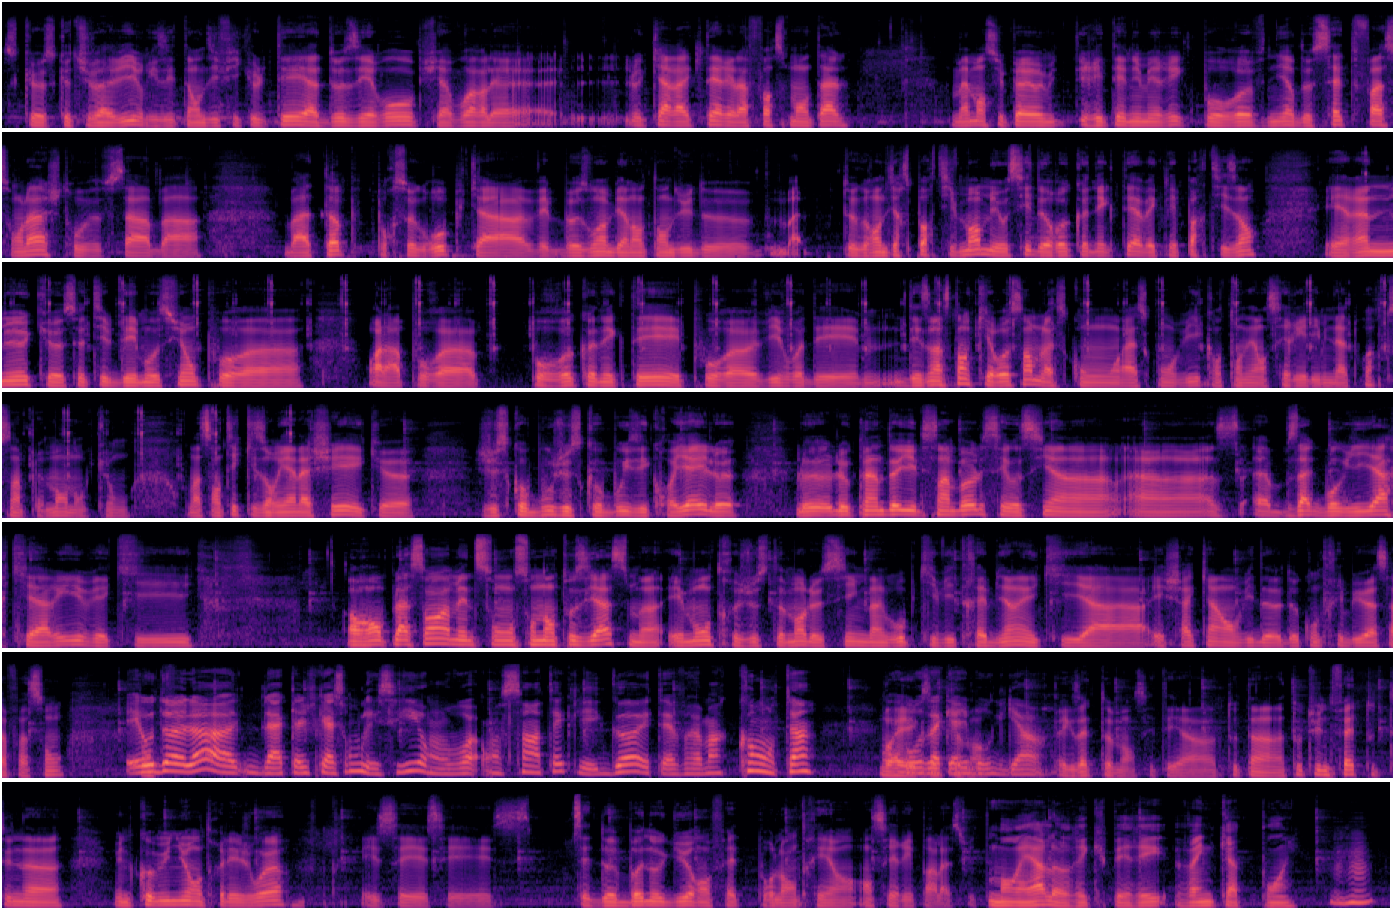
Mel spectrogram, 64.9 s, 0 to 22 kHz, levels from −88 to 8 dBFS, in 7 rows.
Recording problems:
household noises; faint; throughout; 20 dB below the speech

